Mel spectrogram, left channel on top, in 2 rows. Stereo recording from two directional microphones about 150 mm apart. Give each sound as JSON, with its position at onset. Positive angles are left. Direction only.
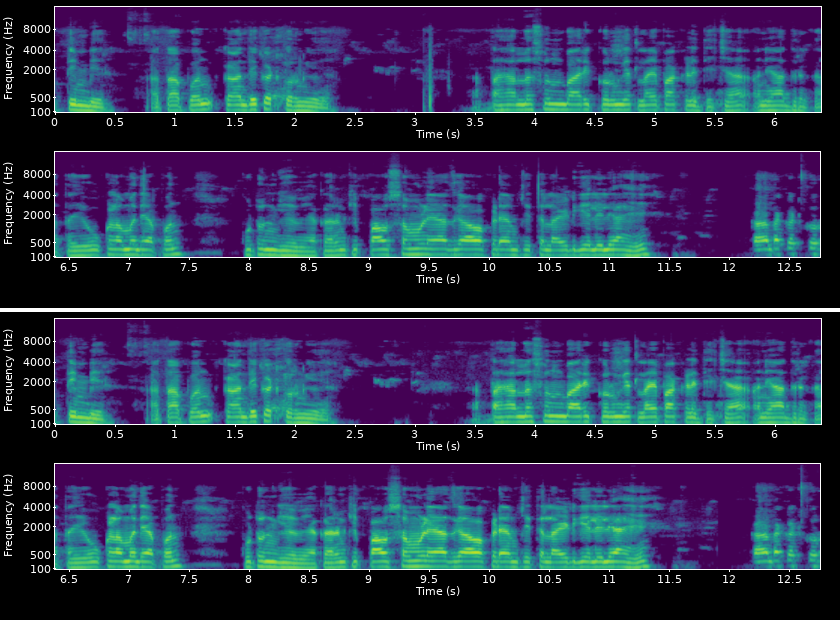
{"t": 0.1, "sound": "speech", "side_deg": 0}
{"t": 3.4, "sound": "speech", "side_deg": -20}
{"t": 6.4, "sound": "speech", "side_deg": -15}
{"t": 12.1, "sound": "speech", "side_deg": 0}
